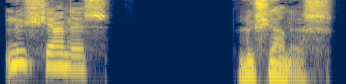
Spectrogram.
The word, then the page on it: Lucianus: Dutch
